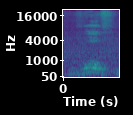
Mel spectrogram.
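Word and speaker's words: wolf: For example यहाँ पे देखेंगे हम, एफ से पहले आया है यहाँ पे एल, यहाँ पे एल क्या हो जाएगा, साइलेंट हो जाएगा। अब क्या हो रहा है यहाँ पे, वोफ।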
